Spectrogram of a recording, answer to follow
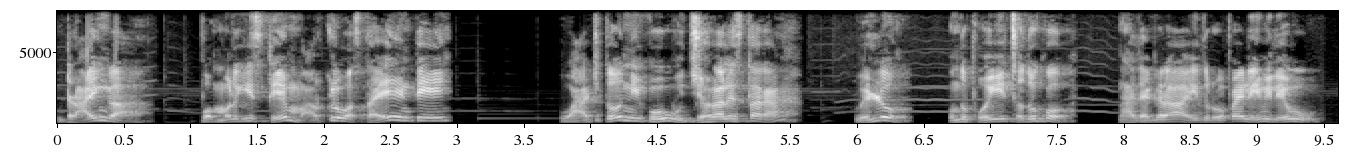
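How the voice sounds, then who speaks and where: An actor playing a stern, penny-pinching middle-class husband who talks down to his family in an animated moral story. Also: a little high, moderate pace, pauses often, soft background music. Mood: scolding. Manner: scolding, questioning. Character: stern, tight-fisted middle-class husband, bank clerk, belittling his wife.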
